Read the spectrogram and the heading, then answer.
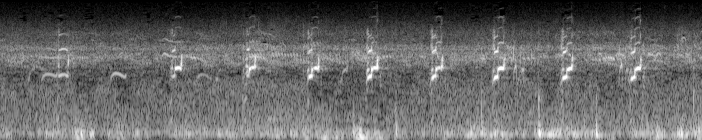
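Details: Kentish plover at Kinburn gives short, high, slightly upslurred 'pit' notes about twice a second, over a low wind-like rumble.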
